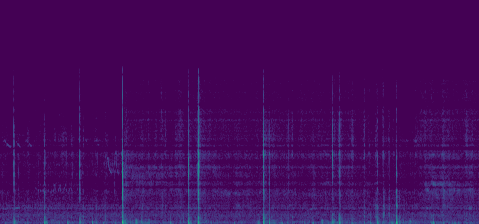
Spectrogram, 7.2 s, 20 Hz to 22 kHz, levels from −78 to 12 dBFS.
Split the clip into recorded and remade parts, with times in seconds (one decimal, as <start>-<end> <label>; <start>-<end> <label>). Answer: 0.0-1.9 recorded; 1.9-5.5 remade; 5.5-6.3 recorded; 6.3-7.2 remade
